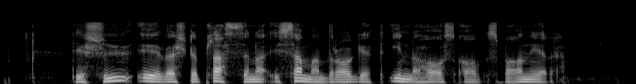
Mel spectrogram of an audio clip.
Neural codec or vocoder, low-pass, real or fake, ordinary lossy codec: none; 7.2 kHz; real; none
